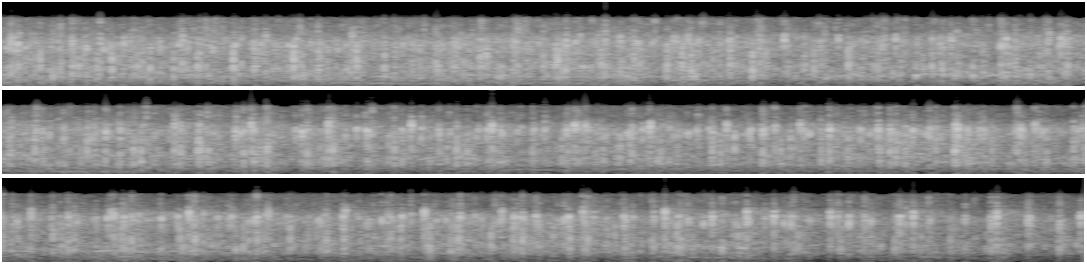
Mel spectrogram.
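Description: A small group of people clapping steadily for about sixteen seconds.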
